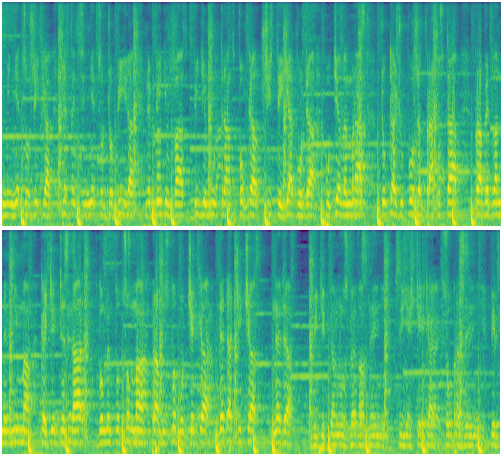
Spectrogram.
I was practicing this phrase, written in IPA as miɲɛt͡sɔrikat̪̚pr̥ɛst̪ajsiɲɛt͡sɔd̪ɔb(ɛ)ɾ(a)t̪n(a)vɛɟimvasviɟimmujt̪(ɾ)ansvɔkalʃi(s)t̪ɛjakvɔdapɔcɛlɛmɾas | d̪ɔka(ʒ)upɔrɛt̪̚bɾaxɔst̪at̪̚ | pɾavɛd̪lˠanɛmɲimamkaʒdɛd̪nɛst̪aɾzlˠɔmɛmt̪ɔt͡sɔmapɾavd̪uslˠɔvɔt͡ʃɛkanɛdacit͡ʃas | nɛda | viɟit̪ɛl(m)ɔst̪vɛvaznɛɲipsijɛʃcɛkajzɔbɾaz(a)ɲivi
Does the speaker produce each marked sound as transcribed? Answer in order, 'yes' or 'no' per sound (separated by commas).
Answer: no, yes, no, yes, yes, yes, no, no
